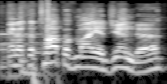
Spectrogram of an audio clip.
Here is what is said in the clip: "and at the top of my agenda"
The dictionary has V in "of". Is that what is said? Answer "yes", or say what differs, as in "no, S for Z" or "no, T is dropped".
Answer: yes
